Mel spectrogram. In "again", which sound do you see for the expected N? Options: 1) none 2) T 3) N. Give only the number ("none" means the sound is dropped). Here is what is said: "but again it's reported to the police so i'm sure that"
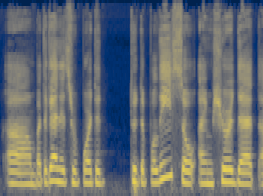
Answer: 3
